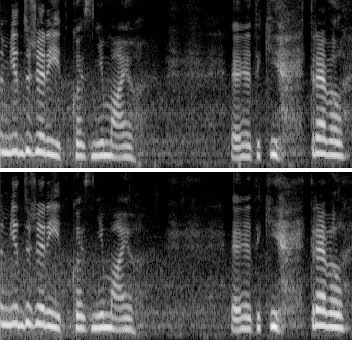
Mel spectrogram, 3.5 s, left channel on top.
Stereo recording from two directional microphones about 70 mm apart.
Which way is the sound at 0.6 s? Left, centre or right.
Left.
